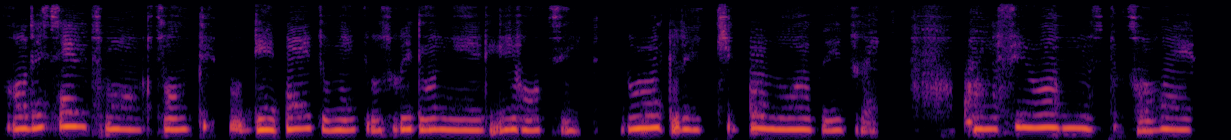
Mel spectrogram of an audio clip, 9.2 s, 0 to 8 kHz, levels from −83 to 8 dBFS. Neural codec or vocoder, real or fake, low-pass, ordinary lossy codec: codec, 44.1 kHz, 1.7 kbps, Pupu-Codec; fake; 7.2 kHz; none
